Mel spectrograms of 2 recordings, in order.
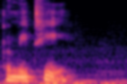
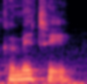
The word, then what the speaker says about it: committee: So you talk about the tripartite committee, not the tripartite committee. The tripartite committee. So committee is also stressed in that particular order, not committee, but committee.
